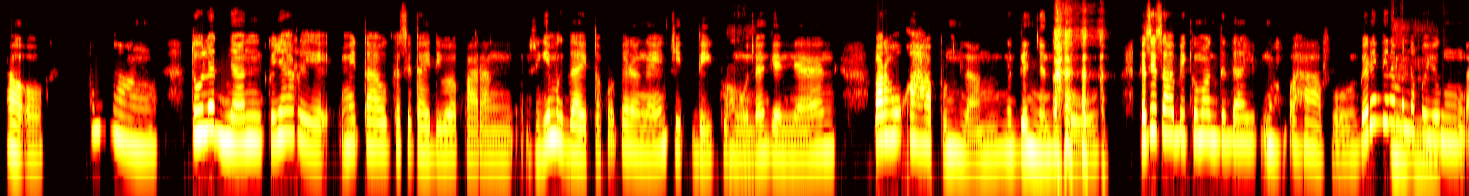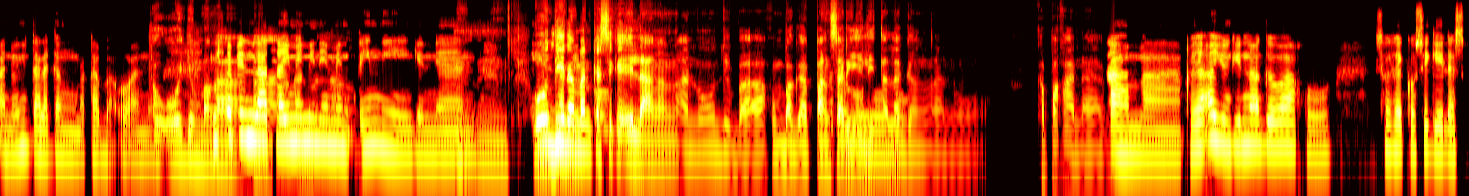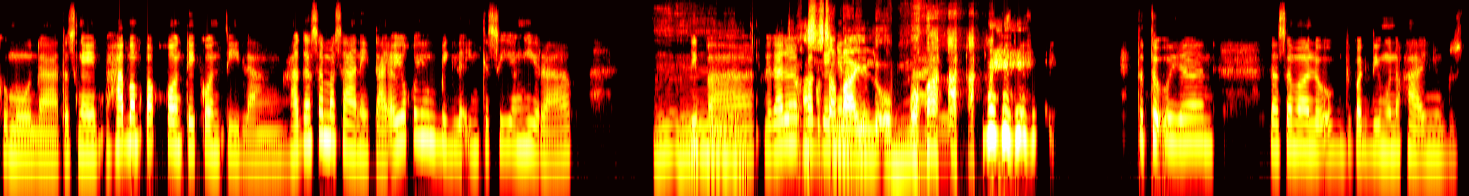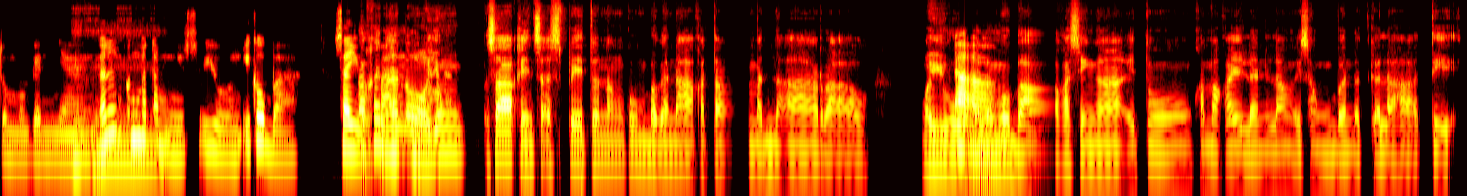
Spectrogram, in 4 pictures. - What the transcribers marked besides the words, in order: distorted speech; tapping; static; laugh; tongue click; other background noise; laugh
- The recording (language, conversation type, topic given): Filipino, unstructured, Ano ang pinakamalaking hamon mo sa pagpapanatili ng malusog na katawan?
